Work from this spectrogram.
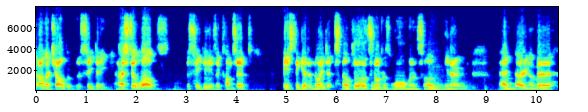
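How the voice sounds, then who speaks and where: A man's voice: lowish voice, bright, forceful tone. An older Australian man, a musician guest, chatting casually over the phone in a rambling, self-deprecating way. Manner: rambling, self-deprecating, frequent restarts and fillers. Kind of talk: casual interview chat. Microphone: phone call. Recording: phone-line interview.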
